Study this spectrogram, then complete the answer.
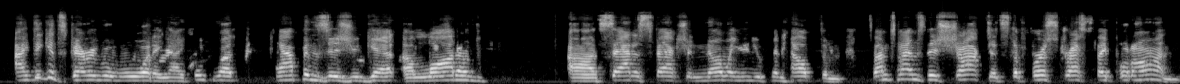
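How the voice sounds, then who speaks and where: A man's raised, projected voice, high in pitch and bright and sharp in tone, at a fairly slow pace with fairly even intonation and a dry, close sound with no echo. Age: 70s. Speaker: bridal stylist. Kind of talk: interview. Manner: hesitant with fillers.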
